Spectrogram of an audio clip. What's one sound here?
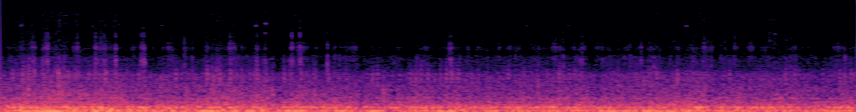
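Tyres rumble over a rough road.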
